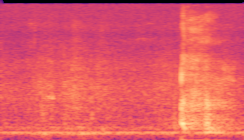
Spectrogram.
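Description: A man coughs a couple of times in quick succession, a sharp loud burst followed by a weaker one, after a quiet stretch of low hum.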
